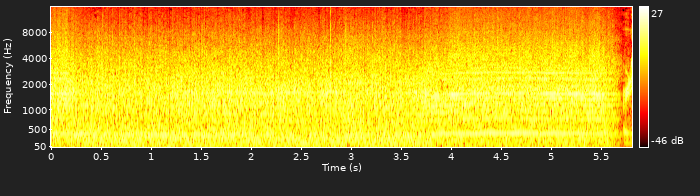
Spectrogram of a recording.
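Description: A car at full throttle at about 180 mph, its engine holding a loud, steady high-speed drone with a constant whine and no break, dipping only at the very end.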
